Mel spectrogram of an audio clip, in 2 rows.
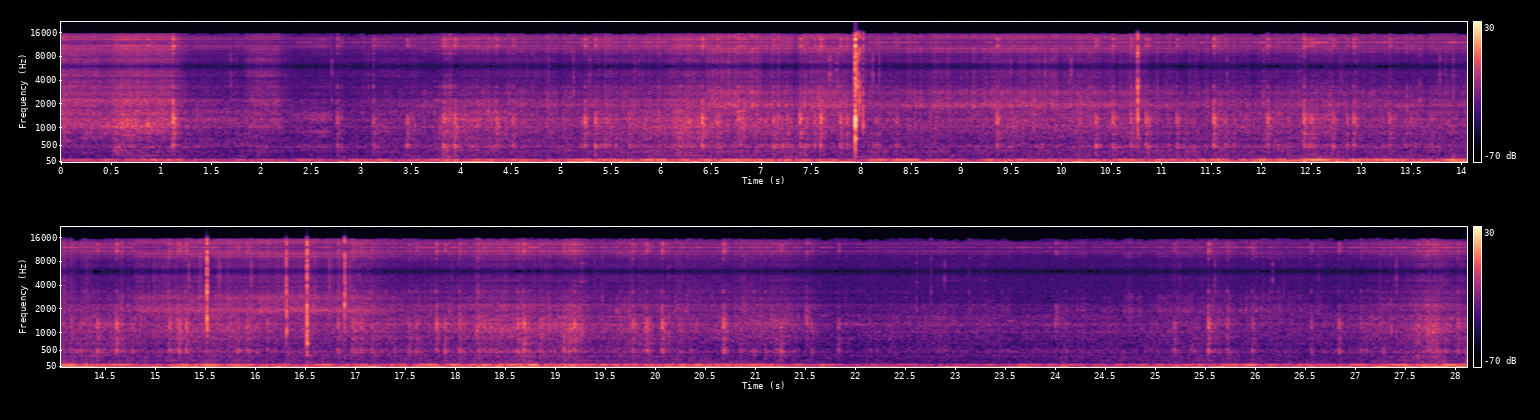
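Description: BMW 335d driving fast through a slalom on snow, heard from a camera mounted low on the outside of the car. The main sound is a steady low rumble of wind buffeting the microphone over engine and tyre noise, with a few sharp ticks.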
